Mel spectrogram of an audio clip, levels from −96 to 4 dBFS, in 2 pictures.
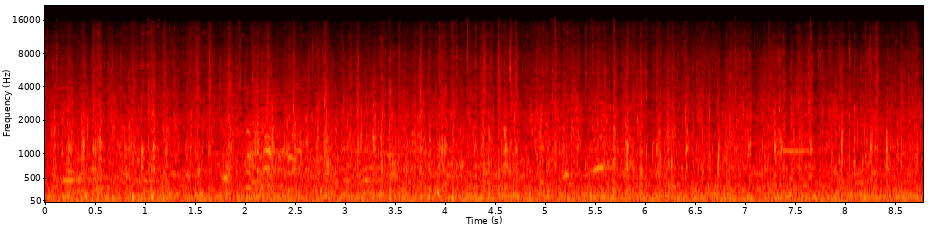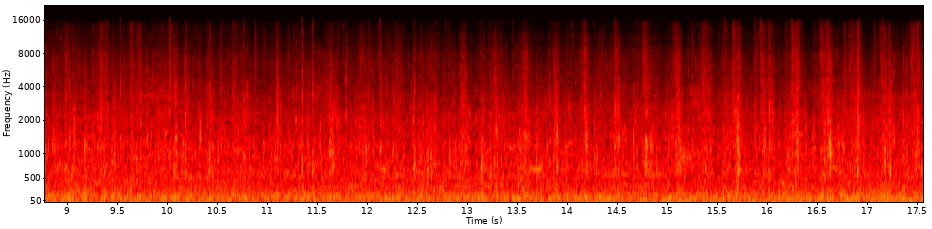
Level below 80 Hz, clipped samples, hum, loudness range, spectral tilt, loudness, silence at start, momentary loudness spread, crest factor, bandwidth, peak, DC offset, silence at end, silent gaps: -50 dBFS; under 0.1%; none; 2 LU; -5.5 dB/octave; -42 LUFS; 0 s; 3 LU; 22 dB; 16.5 kHz; -18 dBFS; under 0.1%; 0 s; none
